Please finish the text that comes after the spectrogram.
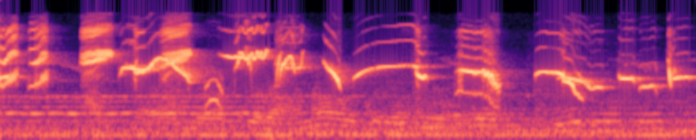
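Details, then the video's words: White-rumped shama of the cakrawala type from Sukabumi singing a fast, varied song of sharp whistles, downward-sweeping notes and chattering bursts, high-pitched and loud throughout, with a steady low hum beneath. "Burung kacer cakrawala Sukabumi... Suaranya roll tembak.."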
